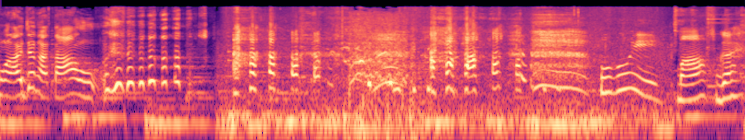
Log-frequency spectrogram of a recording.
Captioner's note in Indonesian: Ketawa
